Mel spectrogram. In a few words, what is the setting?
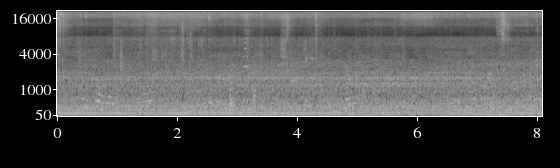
subway train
